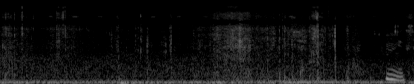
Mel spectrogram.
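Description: Leaves rustle as they are brushed aside.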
